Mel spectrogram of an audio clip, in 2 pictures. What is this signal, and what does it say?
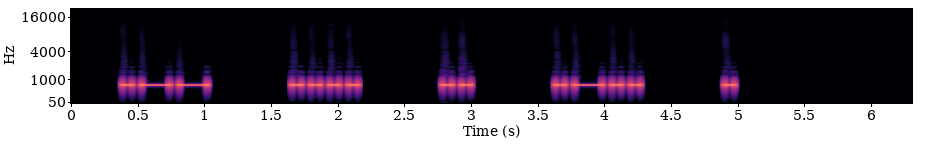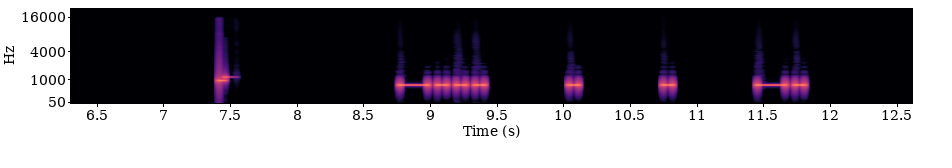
Morse code, heard as a keyed tone, about 17 wpm, spaced as for 10 wpm, 700 Hz. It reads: WHILE BEEN
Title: 3x Character Spacing - Top 500 Words - 17wpm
